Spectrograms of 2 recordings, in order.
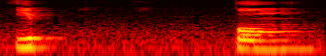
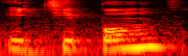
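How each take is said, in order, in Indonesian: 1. Angkanya disingkat, dengan huruf p digandakan. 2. Angkanya diucapkan penuh, ichi. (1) "tapi ipung" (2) "kalau bukan icipung"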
